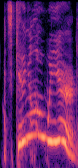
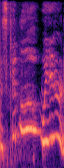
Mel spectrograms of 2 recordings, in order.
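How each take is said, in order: First: Silly falsetto catchphrase; high squeaky voice. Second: Even higher, silly falsetto; high squeaky voice. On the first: Running joke, squeaky put-on voice. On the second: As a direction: squeal the catchphrase. Repeats the joke even higher. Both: Pretend.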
